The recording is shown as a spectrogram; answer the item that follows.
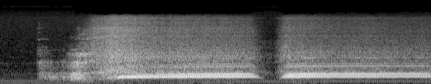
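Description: Brass steam whistle on the funnel of the small steamship SS James Goodwin blowing two blasts of about a second and a half each, with a brief break between. It opens with a rush of steam hiss before the tone sounds, and each blast holds several pitches at once.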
